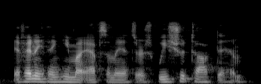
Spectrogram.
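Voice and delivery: ordinary delivery

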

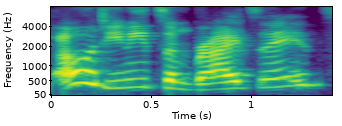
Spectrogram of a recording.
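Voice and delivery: high, teasing, joking yell.

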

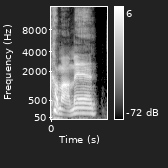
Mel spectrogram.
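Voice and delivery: impatient, nagging cartoon dude voice. Speakers recall Sonic tapping his feet when left idle, 90s Sonic voice. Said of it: "that feels like more of a Sonic from the 90s voice".

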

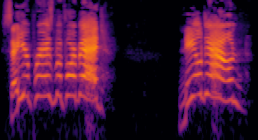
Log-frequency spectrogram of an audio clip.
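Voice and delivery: very high, loud mother's voice. Recall what your parents normally said about prayers, imitating your mother's voice. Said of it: "This is my voice from my mother".

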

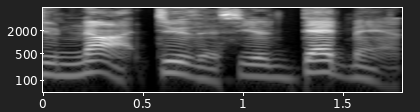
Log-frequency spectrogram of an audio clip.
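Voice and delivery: put-on furious voice. Talking about Abraham, the speaker quotes God, imitating a furious God. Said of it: "God is like more furious".

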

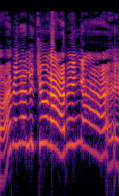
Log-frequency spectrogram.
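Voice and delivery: loud, high shout. Imitating beings who go around with a cart: imitating someone shouting. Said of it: "van con un carro y gritando".

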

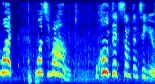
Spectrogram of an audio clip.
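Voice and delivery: put-on Trinidadian grandmother voice, pitched very high. Retelling an older lady asking what's wrong: Trinidadian grandma accent. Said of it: "this Trinidadian grandma".

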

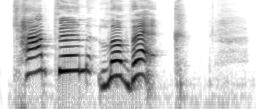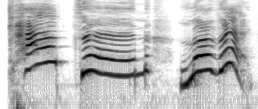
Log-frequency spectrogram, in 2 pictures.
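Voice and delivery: piercing, shrill, very high-pitched repeated screaming. Recounting a woman calling for the captain at a family party, imitating a woman screaming. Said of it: "She starts screaming".

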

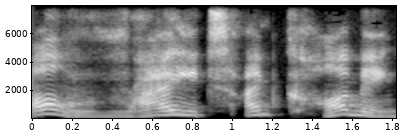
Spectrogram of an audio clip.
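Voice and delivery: fed-up, exasperated cry, very slow. Winnie answers a firm voice calling from the window with an exasperated cry. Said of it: "she cried, exasperated".

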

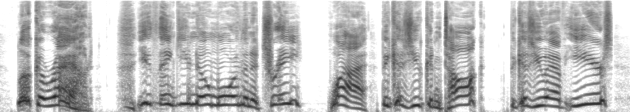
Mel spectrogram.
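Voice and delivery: high voice, feigning offense, offended-sounding. An old man replies to Maddie's giggling remark, as if offended. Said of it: "as if offended".

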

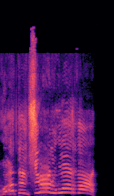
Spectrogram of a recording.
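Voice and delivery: very high-pitched shouting. Before talking about anime spoilers, the speaker warns viewers, shouting. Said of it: "voy a gritar".

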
